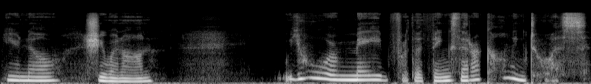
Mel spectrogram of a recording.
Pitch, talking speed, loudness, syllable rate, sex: 200 Hz, 160 wpm, -15 LUFS, 4.4 syllables/s, female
